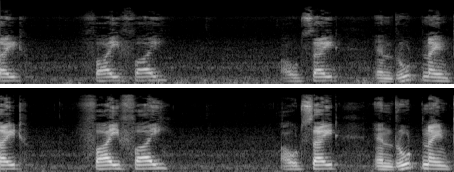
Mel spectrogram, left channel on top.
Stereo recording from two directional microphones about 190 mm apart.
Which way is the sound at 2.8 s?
55° right (ahead or behind).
